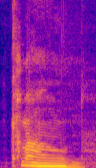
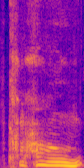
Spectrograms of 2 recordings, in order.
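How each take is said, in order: First: Said in the usual way. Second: Higher, sing-song coaxing come on; cooing come on as if to a child. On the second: Acted. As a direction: coax them gently, pitched up. Coaxing someone to eat.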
